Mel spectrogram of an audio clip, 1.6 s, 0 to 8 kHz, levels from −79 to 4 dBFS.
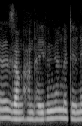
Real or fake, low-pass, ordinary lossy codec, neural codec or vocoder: fake; none; none; codec, 16 kHz, 1.1 kbps, Voila-Tokenizer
